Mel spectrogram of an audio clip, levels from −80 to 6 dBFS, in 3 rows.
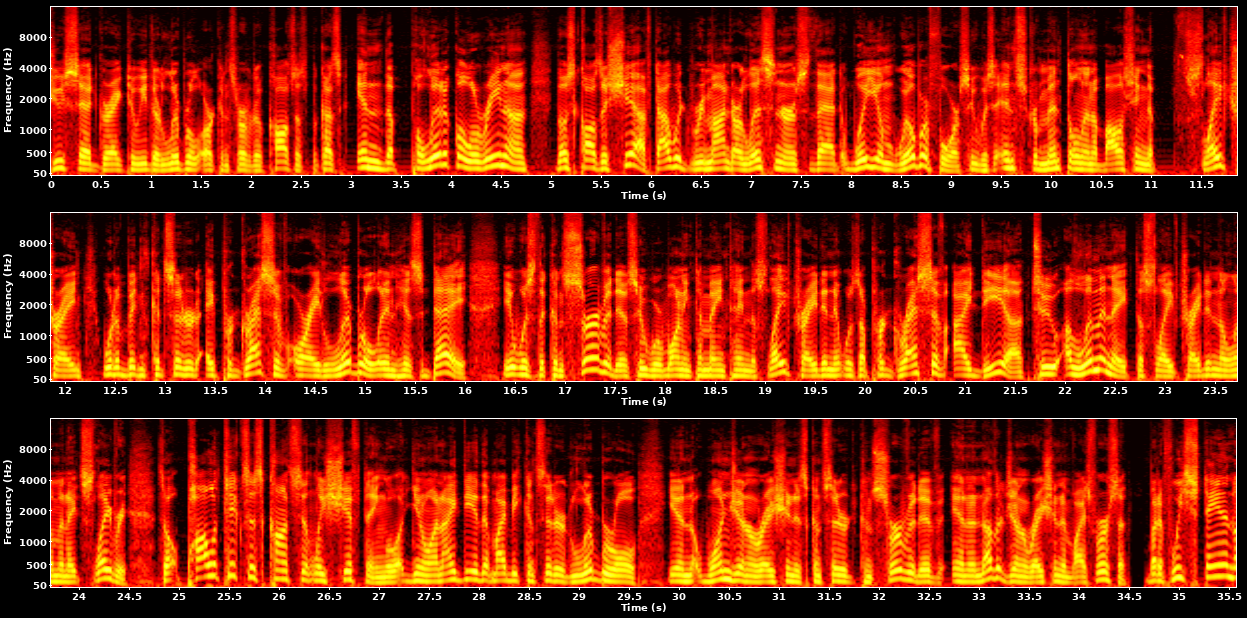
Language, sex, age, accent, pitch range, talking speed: English, male, 50-69, American, 125-165 Hz, 170 wpm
